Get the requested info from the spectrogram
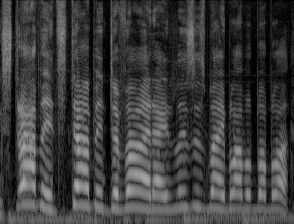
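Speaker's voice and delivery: high-pitched mock yell; imitated yelling. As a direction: mimic a woman crying out for it to stop. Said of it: "she stands up yelling".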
